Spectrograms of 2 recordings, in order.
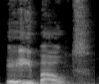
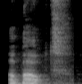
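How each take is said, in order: First: The first vowel is a full, clear vowel. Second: The first vowel is a weak schwa. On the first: The speaker calls it wrong. "not about" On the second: The speaker calls it right. "there's a hidden schwa"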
